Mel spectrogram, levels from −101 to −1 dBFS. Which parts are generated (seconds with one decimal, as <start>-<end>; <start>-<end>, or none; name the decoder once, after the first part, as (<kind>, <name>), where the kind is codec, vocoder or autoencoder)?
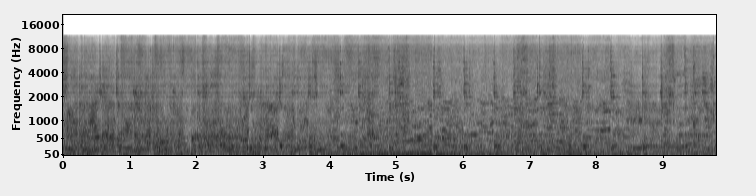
0.0-4.0 (codec, HILCodec); 8.5-9.0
